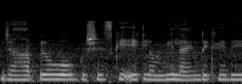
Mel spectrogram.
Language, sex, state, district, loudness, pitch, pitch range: Hindi, female, Bihar, Darbhanga, -29 LUFS, 225 Hz, 220-230 Hz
